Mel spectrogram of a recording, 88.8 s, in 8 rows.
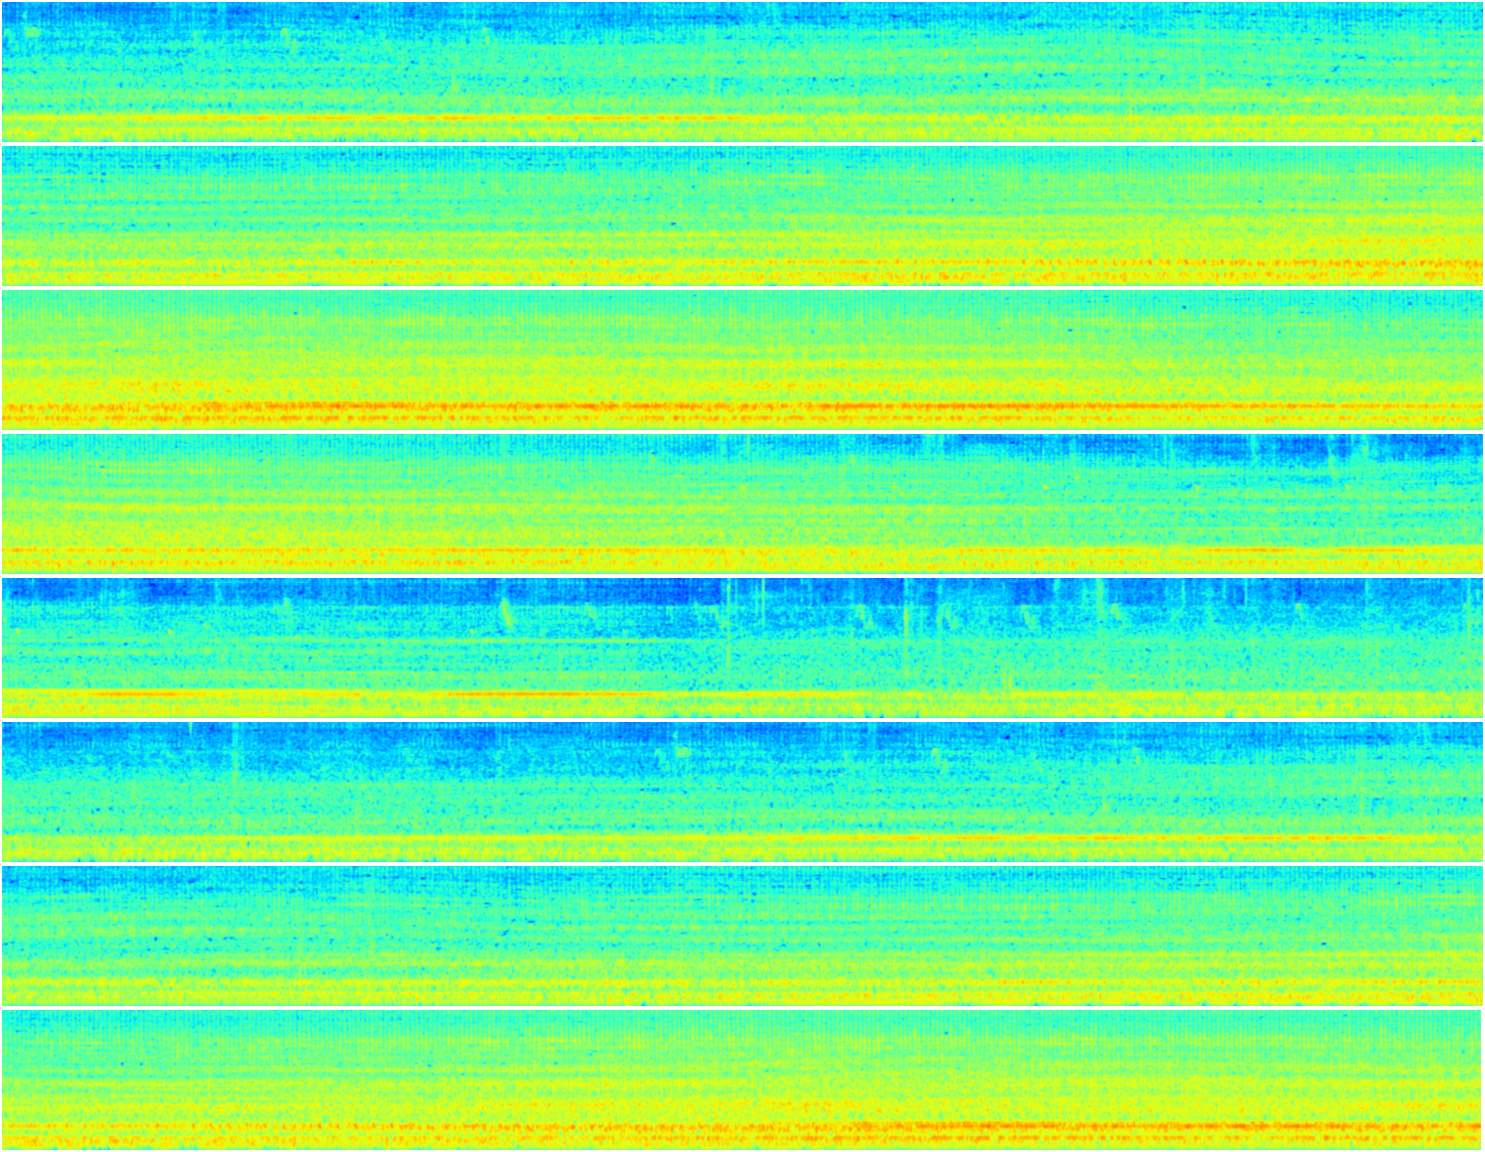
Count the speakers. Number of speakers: zero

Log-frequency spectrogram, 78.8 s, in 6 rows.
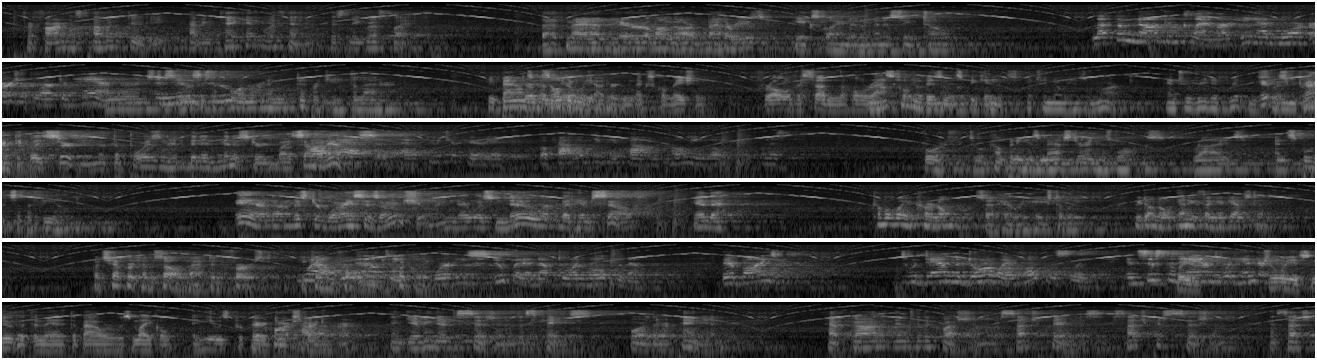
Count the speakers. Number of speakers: eight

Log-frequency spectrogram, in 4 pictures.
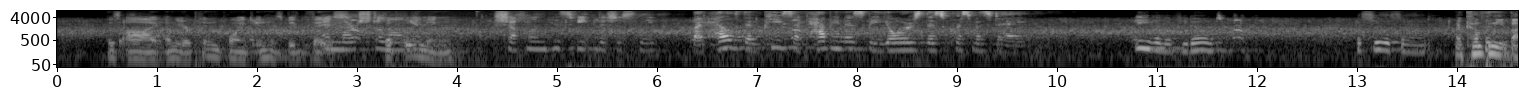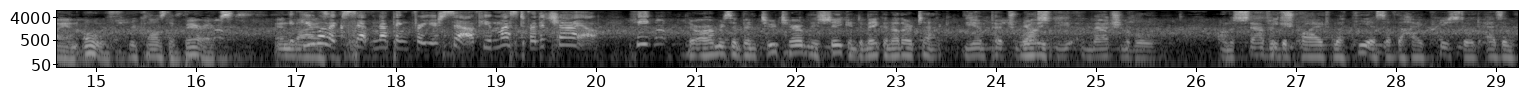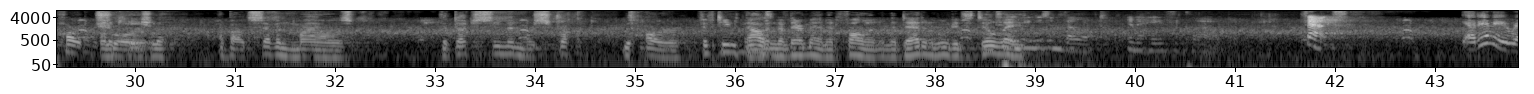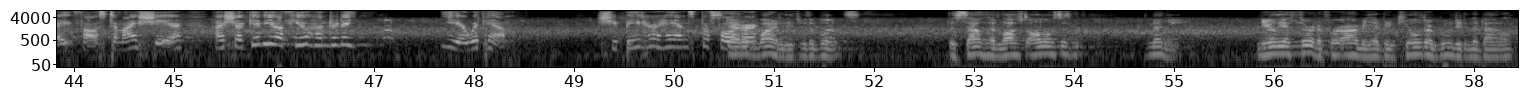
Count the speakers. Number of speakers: nine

